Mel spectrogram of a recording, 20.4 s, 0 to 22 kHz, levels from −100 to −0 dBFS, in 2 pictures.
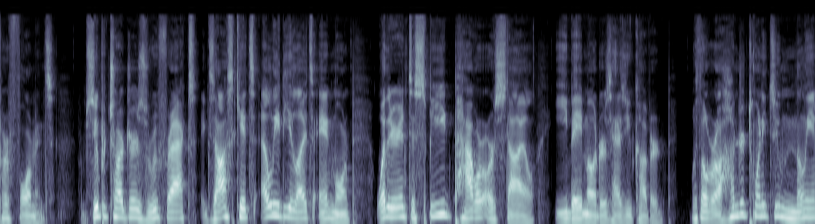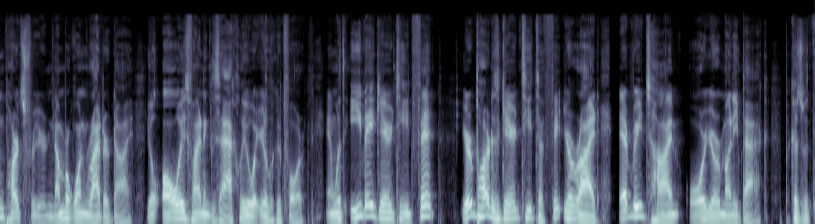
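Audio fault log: Nothing stood out on listening to this speech recording.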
